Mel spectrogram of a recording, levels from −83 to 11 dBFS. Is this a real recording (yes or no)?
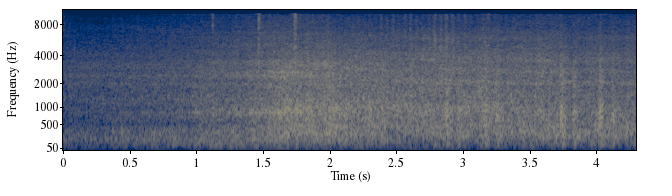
yes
